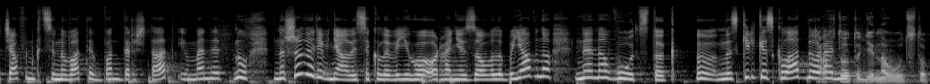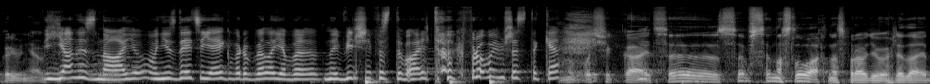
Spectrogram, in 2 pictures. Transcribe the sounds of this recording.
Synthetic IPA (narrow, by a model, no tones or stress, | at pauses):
t͡ʃawfʊnkt͡sʲiɔnʊʋɑt̪ɪbɔnd̪erʃt̪ɑt̪iwmɛnɛnunɐʃɔʋɪɾʲiwnʲalˠɪsʲɐkɔlˠɪʋɪjɔɦɔːrɦɐnʲizɔʋɐlˠɪbɔjawnɔnɛnɐʋut̪st̪ɔk | nunɐsʲkʲilʲkɪsklˠɑd̪nɔːrɦɐt̪ɔt̪ɔdʲinɐʋut̪st̪ɔkʋɪɾʲiwnʲa̰wsjanɛznɑjʊmɔnʲizd̪ɐjɛt͡sʲːɐjajɐkʋɪɾɔbɪlˠɐjabɪnɐjbʲilʲʃɪjfest̪ɪʋɑlʲt̪ɑkpɾɔbɐjimʃt͡ʃɔsʲt̪ɐkɛnupɔt͡ʃɪkɑjɛt͡ssɛsɛwsɛnɐslˠɔʋɑxnɐspɾɑwdʲiʋɪɦlʲɐd̪ɑjɛ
